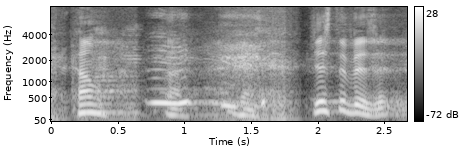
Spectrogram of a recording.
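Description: This man talks rather unhurriedly, with clear background noise audible. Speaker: pastor. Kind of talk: sermon. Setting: church. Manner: halting, with many filler words.

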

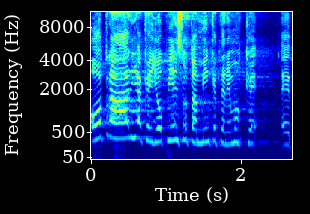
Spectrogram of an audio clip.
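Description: A woman talks in an animated tone with lively intonation. Her voice is raised and projected. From Puerto Rico. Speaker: preacher. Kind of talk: sermon. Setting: stage with audience.

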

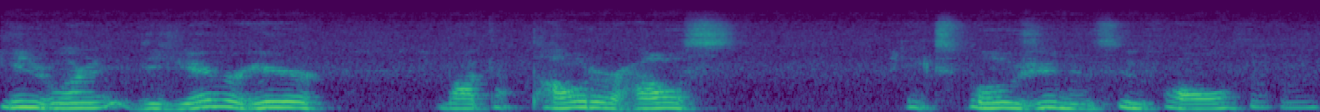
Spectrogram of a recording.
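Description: A man with an American accent talks very slowly, leaving long, frequent pauses. His voice is high-pitched with a dark, mellow tone and fairly even intonation. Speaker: retired newspaper journalist. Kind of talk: oral history interview.

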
